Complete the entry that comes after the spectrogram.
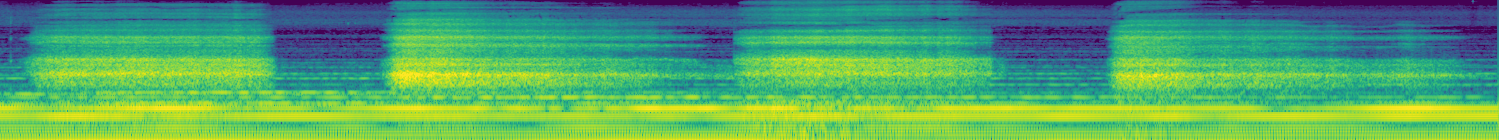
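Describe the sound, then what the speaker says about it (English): Slow, deliberate breaths in and out through the mouth during a guided breathwork meditation, four long airy exhales in a steady rhythm over a constant low drone of background music. "and then out through the mouth. We'll do that a few more times, just getting used to the breath."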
